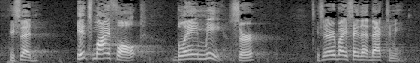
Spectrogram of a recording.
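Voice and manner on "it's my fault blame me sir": mock cranky, blustery, boisterous voice, very slow, drawn out. Retelling what a former Air Force teacher said, imitating a grumpy voice. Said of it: "everything he said was in a grumpy voice".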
